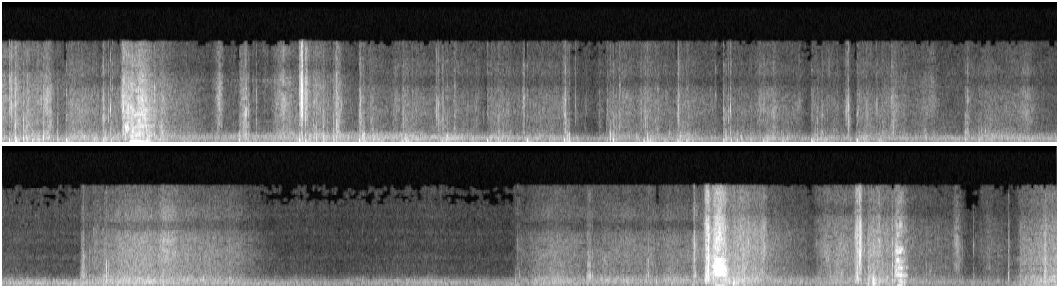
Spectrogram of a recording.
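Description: A man grunts with effort as he climbs.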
